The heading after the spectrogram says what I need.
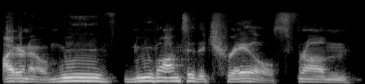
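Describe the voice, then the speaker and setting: Slow, enthusiastic Argentinian coach. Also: male voice, mid-range voice, a little mellow. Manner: enthusiastic, rambling with many fillers. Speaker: running coach, podcast host. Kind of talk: conversational podcast interview. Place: video call.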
